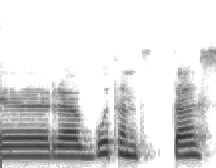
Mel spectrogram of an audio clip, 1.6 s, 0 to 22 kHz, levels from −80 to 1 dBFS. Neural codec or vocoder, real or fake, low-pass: none; real; 9.9 kHz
